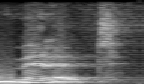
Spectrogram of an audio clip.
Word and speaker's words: minute: Okay, so it's called a minute. It's actually, in that instance, I think the word is properly pronounced minute, because the clerk wrote it in a small hand, small writing.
